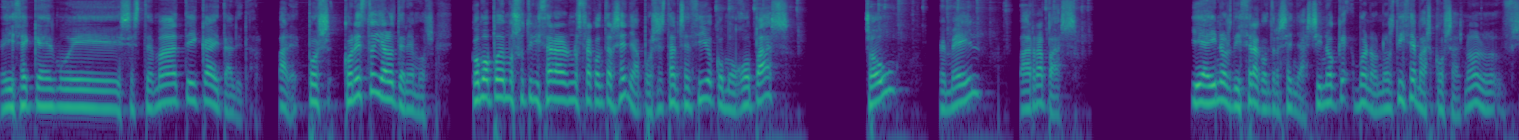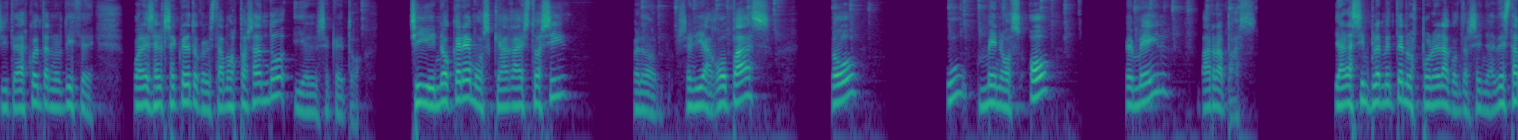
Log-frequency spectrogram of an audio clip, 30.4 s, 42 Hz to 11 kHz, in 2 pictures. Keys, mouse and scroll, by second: 9.9-11.4 typing, 21.5 ctrl+c, 21.6-22.5 typing, 26.2-28.3 typing.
